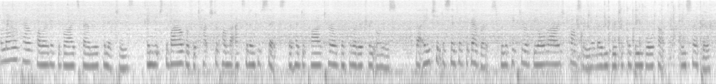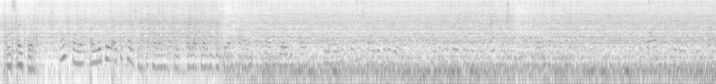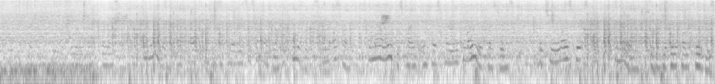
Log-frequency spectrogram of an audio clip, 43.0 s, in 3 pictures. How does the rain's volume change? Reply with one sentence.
The loudness of the rain goes up.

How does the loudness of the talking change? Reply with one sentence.
The volume of the talking goes down, then up.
